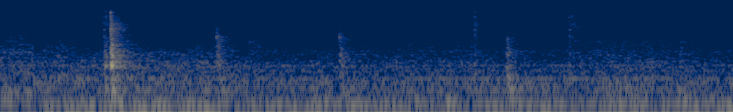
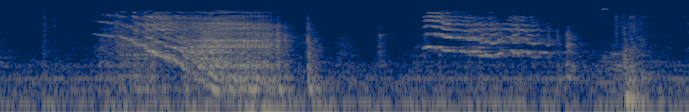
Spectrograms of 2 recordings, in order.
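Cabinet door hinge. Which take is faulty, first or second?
second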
